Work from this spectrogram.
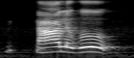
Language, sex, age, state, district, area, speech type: Telugu, female, 30-45, Andhra Pradesh, Palnadu, rural, read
